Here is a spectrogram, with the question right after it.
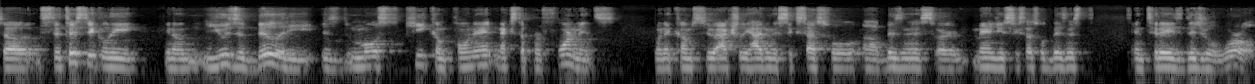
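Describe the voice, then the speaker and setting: A man's fairly high, somewhat breathy voice with a dark, mellow tone, fairly even intonation and a fairly quick pace. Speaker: college lecturer. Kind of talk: lecture. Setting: video call. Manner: fast.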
